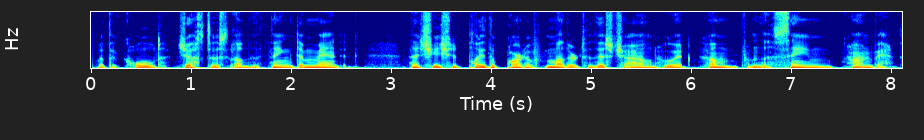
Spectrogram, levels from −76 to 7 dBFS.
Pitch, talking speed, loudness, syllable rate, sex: 100 Hz, 190 wpm, -18 LUFS, 4.4 syllables/s, male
